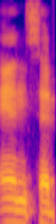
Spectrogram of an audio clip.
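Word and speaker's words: NSAIDs: sensitivity NSA AE DS by the way they pronounced as n said which are used to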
